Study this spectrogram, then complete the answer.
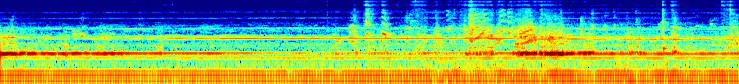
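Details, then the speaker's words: Ninja Cold Press masticating juicer juicing leafy greens, pomegranate and ginger: a steady high-pitched squeal rides over the motor hum as the auger squeaks loudly under load; avoid overloading the feed tube and leave space between pieces. "But, as you can hear, it does squeak quite loudly. You don't want to overload the tube."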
